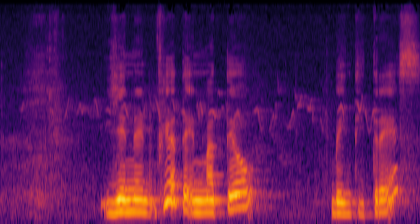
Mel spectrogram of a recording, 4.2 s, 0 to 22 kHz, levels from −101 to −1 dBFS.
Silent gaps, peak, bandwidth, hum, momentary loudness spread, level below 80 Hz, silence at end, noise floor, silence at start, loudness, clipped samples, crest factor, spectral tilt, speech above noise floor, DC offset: none; -10 dBFS; 17 kHz; none; 10 LU; -78 dBFS; 0.05 s; -62 dBFS; 1 s; -28 LUFS; under 0.1%; 18 dB; -7.5 dB/octave; 35 dB; under 0.1%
